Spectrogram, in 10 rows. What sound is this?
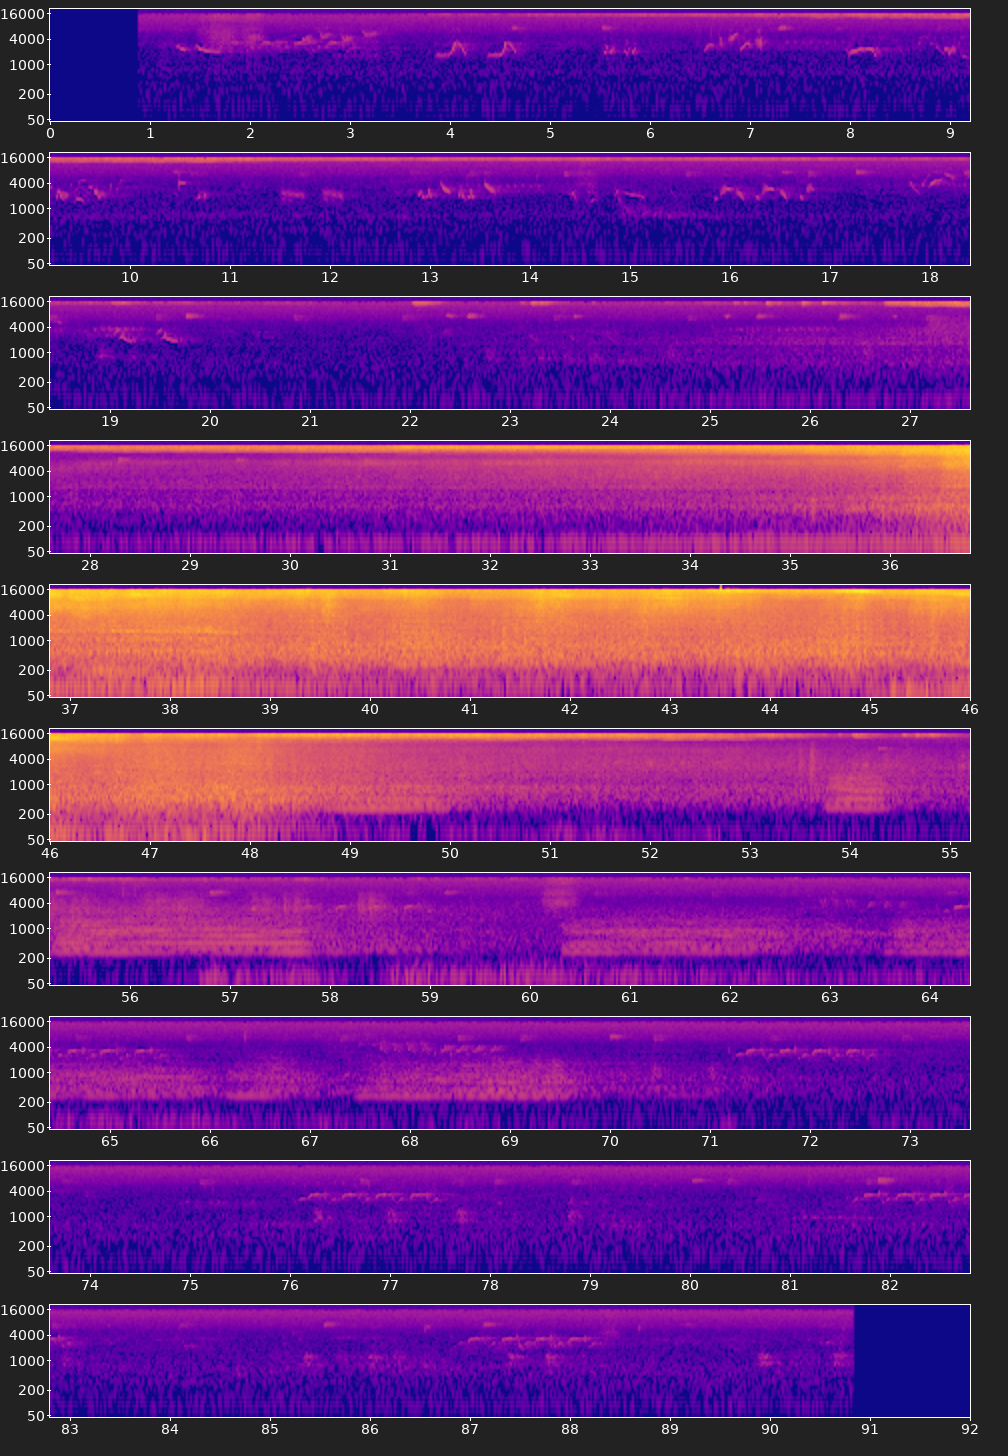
Long Freight Train - May 7, 2014
A recording of an Amtrak train going through Cornelia near downtown at 6:00 AM. Goes by pretty quickly.
Transportation, Travel, Public, Countryside, quick, fast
